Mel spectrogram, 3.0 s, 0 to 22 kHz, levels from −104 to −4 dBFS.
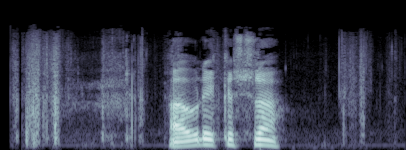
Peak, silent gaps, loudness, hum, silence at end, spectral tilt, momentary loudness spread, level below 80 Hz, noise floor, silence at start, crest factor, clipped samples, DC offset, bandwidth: -2 dBFS; none; -22 LUFS; none; 0.3 s; -5.5 dB/octave; 23 LU; -68 dBFS; -53 dBFS; 0.1 s; 22 dB; under 0.1%; under 0.1%; 9.6 kHz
